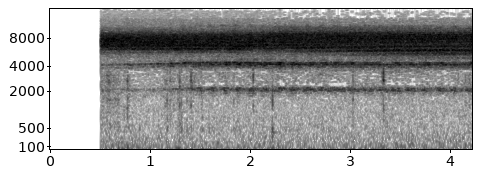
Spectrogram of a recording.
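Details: Evening cicadas (higurashi) calling before dawn on a summer morning: a dense, steady, high-pitched ringing drone that starts abruptly and holds unbroken, with a few faint clicks beneath it.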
